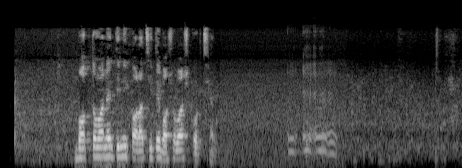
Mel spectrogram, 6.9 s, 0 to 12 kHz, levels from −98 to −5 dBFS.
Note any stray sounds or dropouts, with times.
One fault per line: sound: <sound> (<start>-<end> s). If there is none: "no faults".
sound: throat clearing (4.3-5.1 s)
